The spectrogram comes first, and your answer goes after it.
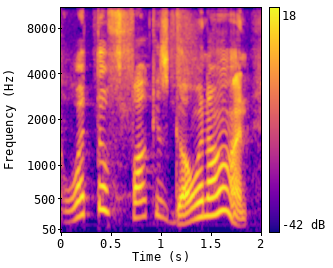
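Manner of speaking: confused alarm. Retold or imitated. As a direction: spell out the confusion slowly. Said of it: "I was like".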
